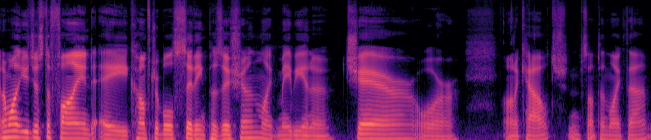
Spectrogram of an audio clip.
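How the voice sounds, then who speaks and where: The background is silent and the recording very clean. A man with an ordinary speaking voice talks at a medium pitch, with ordinary pitch variation. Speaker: clinical hypnotherapist and co-host. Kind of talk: guided relaxation exercise. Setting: podcast. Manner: slow, calm, soothing, instructing the listener step by step.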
